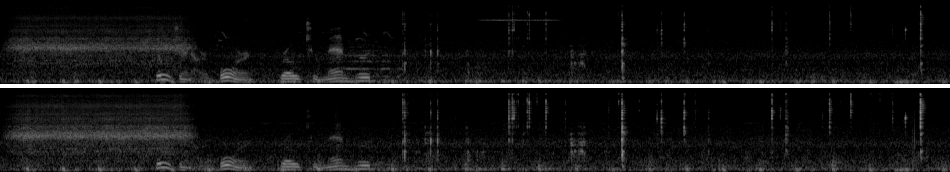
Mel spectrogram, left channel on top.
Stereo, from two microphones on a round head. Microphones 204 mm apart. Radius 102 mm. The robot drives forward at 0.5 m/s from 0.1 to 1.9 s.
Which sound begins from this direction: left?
A man speaking, at 1.6 s.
